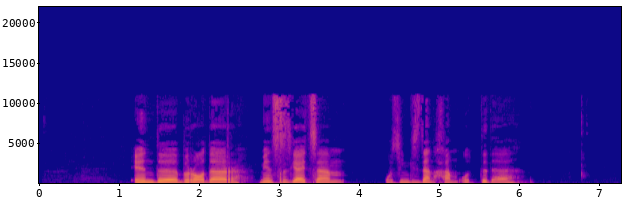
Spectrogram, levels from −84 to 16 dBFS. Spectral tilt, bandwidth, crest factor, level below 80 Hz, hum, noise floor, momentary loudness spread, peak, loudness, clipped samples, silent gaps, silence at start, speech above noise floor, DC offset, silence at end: -6 dB/octave; 11.5 kHz; 18 dB; -60 dBFS; none; -76 dBFS; 15 LU; -4 dBFS; -22 LUFS; under 0.1%; none; 1.2 s; 55 dB; under 0.1%; 1.3 s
